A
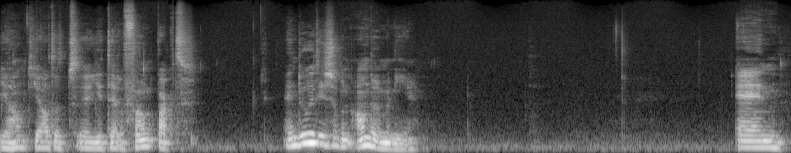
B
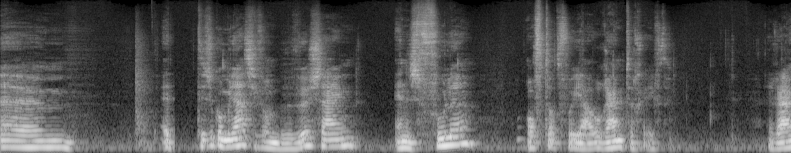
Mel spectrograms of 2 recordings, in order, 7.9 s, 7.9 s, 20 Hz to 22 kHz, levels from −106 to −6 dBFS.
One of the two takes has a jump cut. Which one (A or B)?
B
